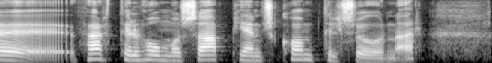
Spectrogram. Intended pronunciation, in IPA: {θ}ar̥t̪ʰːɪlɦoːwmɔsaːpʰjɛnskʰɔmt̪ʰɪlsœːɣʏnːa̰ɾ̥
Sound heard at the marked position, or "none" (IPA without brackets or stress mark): θ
